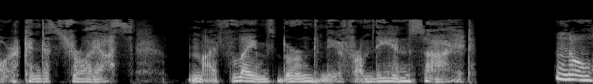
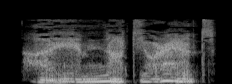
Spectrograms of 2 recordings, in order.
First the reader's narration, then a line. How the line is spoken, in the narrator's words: Joris growled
